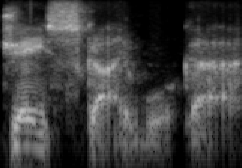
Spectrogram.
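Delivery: put-on dark, sinister, villainous old-man voice. Saying a name that ends in Skywalker: Emperor Palpatine voice. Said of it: "I always have to say Skywalker in the Emperor Palpatine voice".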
